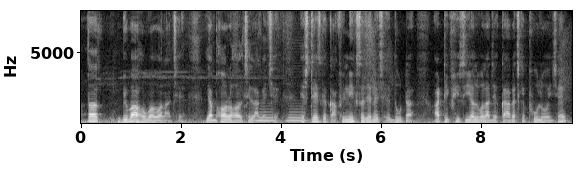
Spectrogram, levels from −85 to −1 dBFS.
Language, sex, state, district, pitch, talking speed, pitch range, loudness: Hindi, male, Bihar, Muzaffarpur, 120 Hz, 165 wpm, 115-130 Hz, -19 LUFS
